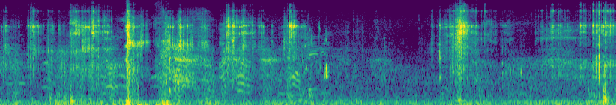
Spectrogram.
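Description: Metal pliers clicking and scraping against the hooks of a plug lure while unhooking a bluefish, with one sharp click a little under two seconds in.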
